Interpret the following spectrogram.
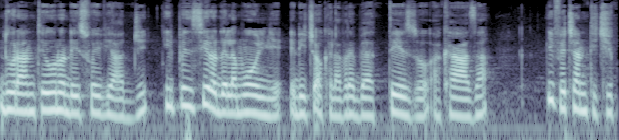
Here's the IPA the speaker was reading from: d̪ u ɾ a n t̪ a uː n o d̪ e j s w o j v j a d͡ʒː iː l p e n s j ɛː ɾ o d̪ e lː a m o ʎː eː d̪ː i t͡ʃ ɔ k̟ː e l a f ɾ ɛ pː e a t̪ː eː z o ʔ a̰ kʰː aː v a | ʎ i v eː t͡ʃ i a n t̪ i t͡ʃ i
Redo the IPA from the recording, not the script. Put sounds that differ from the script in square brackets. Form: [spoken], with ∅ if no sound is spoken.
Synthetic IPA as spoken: d̪ u ɾ a n t̪ [e] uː n o d̪ e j s w [ɔ] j v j a d͡ʒː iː l p e n s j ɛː ɾ o d̪ e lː a m o ʎː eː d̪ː i t͡ʃ ɔ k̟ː e l a [v] ɾ ɛ [bː] e a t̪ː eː z o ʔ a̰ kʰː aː [z] a | ʎ i [f] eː t͡ʃ [e] a n t̪ i t͡ʃ i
